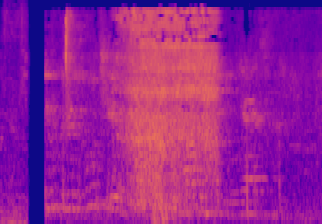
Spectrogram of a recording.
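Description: A cat hisses sharply.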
